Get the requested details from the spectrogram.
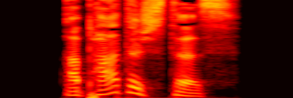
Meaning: strong/mixed nominative/accusative neuter singular superlative degree of apathisch
- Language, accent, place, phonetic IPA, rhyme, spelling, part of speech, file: German, Germany, Berlin, [aˈpaːtɪʃstəs], -aːtɪʃstəs, apathischstes, adjective, De-apathischstes.ogg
